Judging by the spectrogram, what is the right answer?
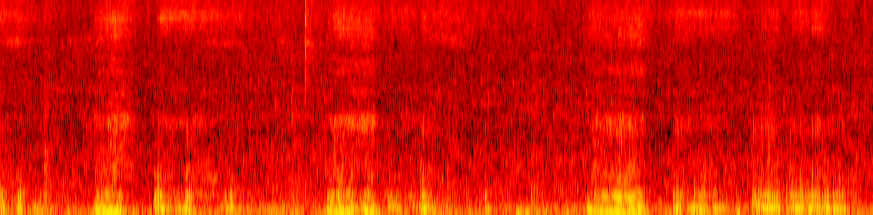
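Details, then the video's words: A sleeping puppy snoring while it dreams: low, rough rumbling snores come in uneven bursts every one to three seconds, with quiet breathing between them. "Puppy dreams and snoring"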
